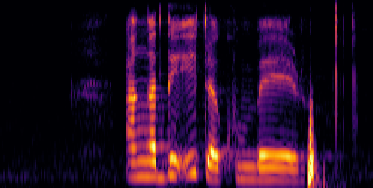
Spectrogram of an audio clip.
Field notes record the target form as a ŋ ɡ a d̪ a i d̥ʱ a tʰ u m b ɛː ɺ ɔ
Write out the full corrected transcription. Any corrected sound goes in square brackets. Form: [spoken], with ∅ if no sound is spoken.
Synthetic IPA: a ŋ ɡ a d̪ [i] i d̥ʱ a [kʰ] u m b ɛː ɺ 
